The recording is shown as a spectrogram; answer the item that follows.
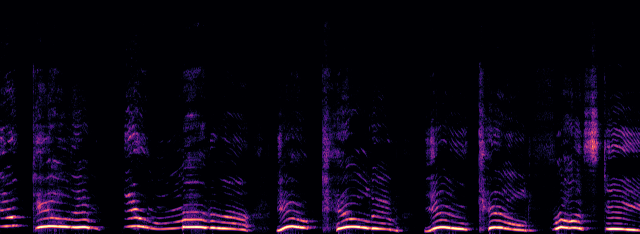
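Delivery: put-on child's high squeal. Retelling how a little girl screamed at the adults: imitating a child's high-pitched squeal. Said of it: "let out that high-pitched squeal".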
